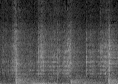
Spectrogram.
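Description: A stick prodding a blocked floor drain through standing water and wet muck: a few short knocks and splashes as it jabs at the clog.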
